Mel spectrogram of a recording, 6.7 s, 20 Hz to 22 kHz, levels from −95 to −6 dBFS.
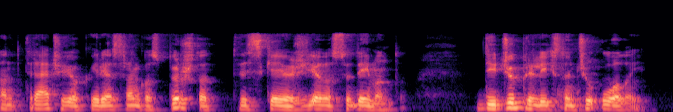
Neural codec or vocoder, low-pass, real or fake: vocoder, 44.1 kHz, 128 mel bands, Pupu-Vocoder; 7.2 kHz; fake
